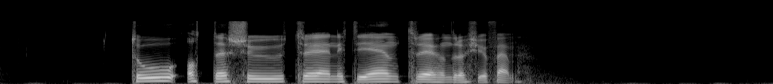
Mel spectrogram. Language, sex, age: Norwegian, male, 17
